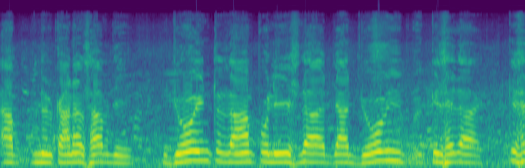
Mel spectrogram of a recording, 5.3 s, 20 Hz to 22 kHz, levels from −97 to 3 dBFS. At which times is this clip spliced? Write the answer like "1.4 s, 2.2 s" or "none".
none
